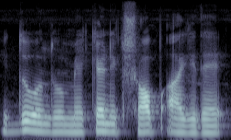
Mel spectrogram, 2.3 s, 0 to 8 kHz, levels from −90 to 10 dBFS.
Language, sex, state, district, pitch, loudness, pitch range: Kannada, male, Karnataka, Koppal, 115 Hz, -20 LUFS, 110-125 Hz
